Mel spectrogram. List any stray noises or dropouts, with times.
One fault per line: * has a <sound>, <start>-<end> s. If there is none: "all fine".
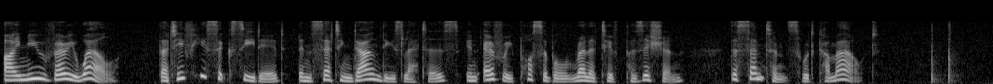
* has a thud, 9.3-9.7 s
